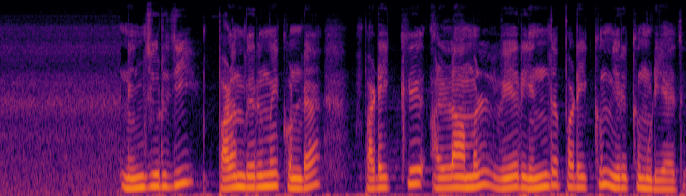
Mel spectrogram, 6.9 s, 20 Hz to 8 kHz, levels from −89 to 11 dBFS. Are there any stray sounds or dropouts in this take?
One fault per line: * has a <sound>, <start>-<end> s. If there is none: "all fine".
all fine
